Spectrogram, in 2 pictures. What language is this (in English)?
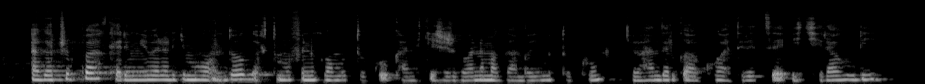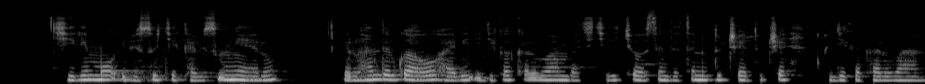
Kinyarwanda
